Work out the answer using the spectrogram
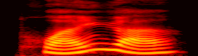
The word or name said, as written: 团圆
